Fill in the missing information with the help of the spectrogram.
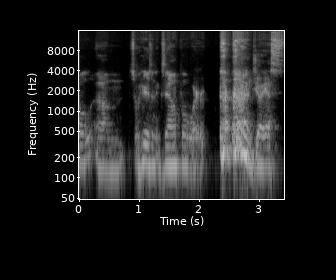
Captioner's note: clears throat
